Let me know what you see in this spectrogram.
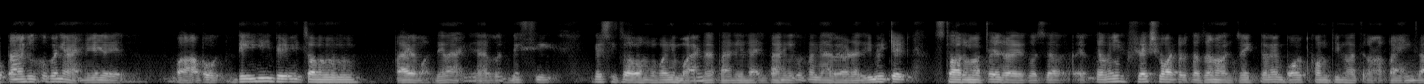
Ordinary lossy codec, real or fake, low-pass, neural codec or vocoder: none; fake; none; codec, 16 kHz, 1 kbps, FreqCodec, smaller model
